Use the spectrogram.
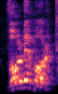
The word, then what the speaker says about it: Voldemort: Voldemort, jak řekla sama J.K. Rowlingová, by se správně měl vyslovovat Voldemort. A to proto, že je to z francouzské fráze Voldemort, neboli utéci smrti.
